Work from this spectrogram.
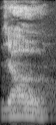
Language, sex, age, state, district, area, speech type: Hindi, male, 60+, Uttar Pradesh, Chandauli, urban, read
